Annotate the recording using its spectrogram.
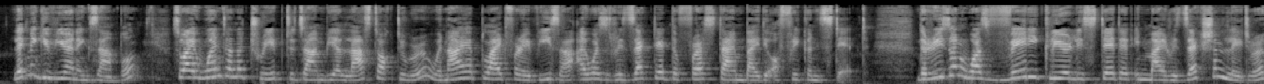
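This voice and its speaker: Over noticeable background noise, a woman speaks at a moderate pace in a high pitch with lively intonation. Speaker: podcast host, web business promoter. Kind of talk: scripted talk.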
